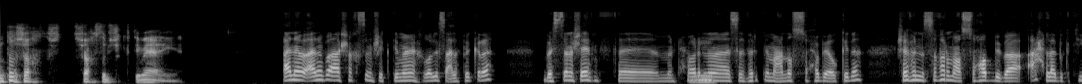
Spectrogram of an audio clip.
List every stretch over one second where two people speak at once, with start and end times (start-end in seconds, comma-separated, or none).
none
